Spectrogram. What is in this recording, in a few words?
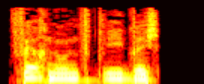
"vernunftwidrig", German; adjectives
